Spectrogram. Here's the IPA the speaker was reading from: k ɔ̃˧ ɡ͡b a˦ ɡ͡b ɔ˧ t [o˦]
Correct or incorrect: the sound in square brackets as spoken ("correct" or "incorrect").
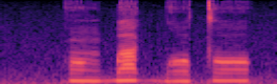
incorrect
